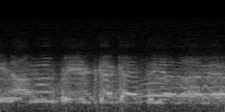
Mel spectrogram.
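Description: A man's voice chanting a melodic, wailing lament with long held notes, amplified over a PA: the sung tragedy recitation (masaib) that closes a Shia majlis.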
